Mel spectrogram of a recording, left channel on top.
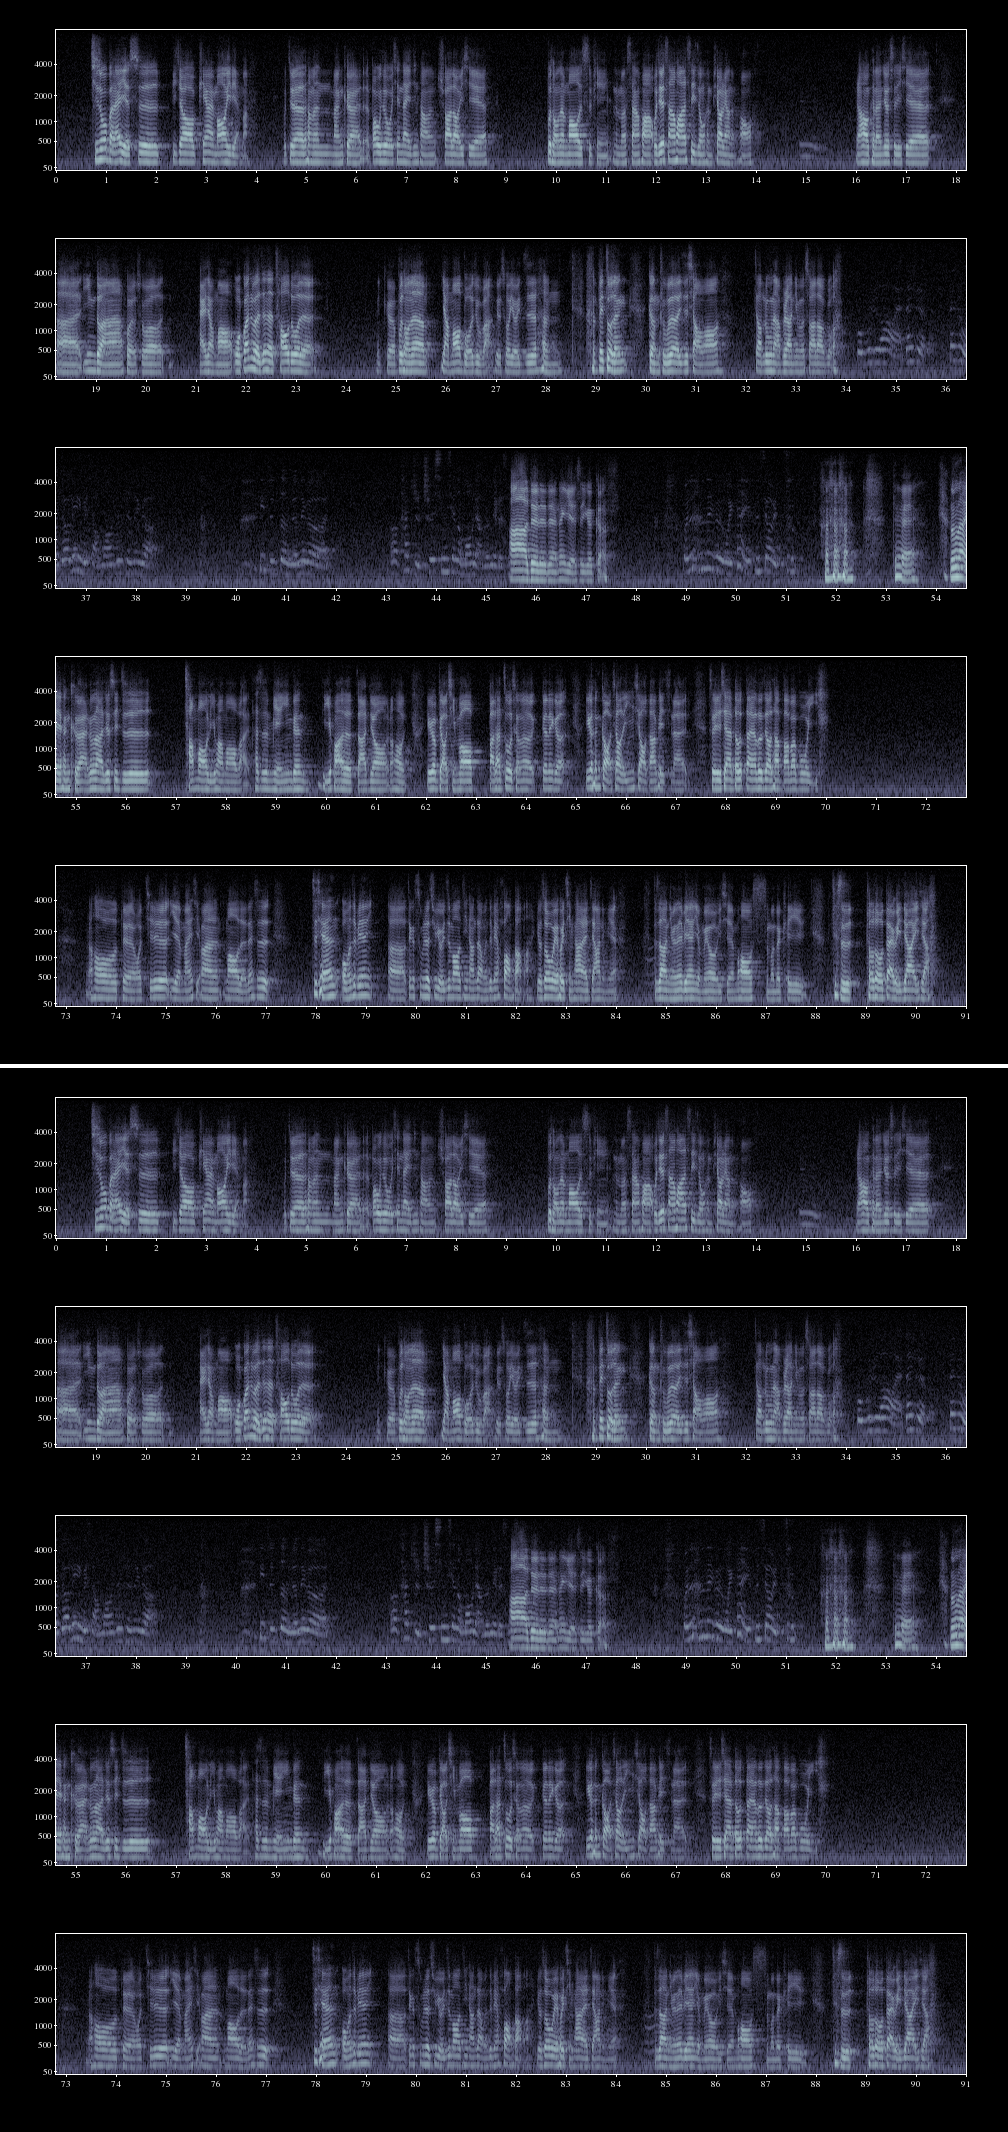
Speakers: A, on the left; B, on the right.
A: 其实我本来也是比较偏爱猫一点吧，
B: 嗯
A: 我觉得它们蛮可爱的，包括说我现在也经常刷到一些。不同的猫的视频。那么三花，我觉得三花是一种很漂亮的猫，
B: 嗯。
A: 然后可能就是一些呃英短啊，或者说矮脚猫。我关注的真的超多的那个不同的养猫博主吧，比如说有一只很 <laughs> 被做成梗图的一只小猫叫 Luna，不知道你有没有刷到过
B: 我不知道哎，但是但是我知道另一个小猫就是那个 <laughs> 一直等着那个，呃，它只吃新鲜的猫粮的那个新鲜新鲜，
A: <laughs> 啊？对对对，那个也是一个梗。
B: <laughs> 我真的那个我看一次笑一次。<laughs>
A: <laughs> 对，露娜也很可爱，露娜就是一只长毛狸花猫吧，它是缅因跟狸花的杂交，
B: 嗯
A: 然后一个表情包把它做成了跟那个一个很搞笑的音效搭配起来，所以现在都大家都叫它巴巴波伊。<laughs> 然后对我其实也蛮喜欢猫的，但是之前我们这边呃这个宿舍区有一只猫经常在我们这边晃荡嘛，有时候我也会请它来家里面，
B: 啊，
A: 不知道你们那边有没有一些猫什么的可以，就是偷偷带回家一下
